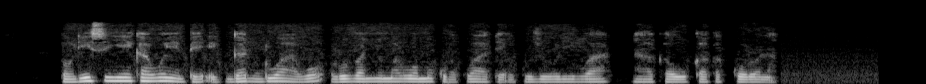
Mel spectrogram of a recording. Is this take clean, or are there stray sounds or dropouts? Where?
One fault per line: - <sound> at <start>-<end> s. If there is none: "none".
none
